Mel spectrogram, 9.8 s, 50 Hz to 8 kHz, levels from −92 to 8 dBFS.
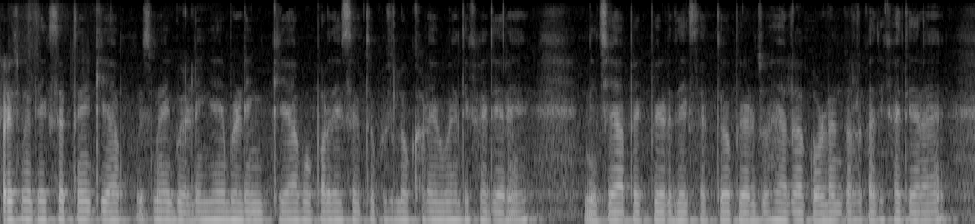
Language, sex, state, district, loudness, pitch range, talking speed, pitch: Hindi, male, Uttar Pradesh, Jalaun, -29 LUFS, 115-120 Hz, 265 wpm, 115 Hz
